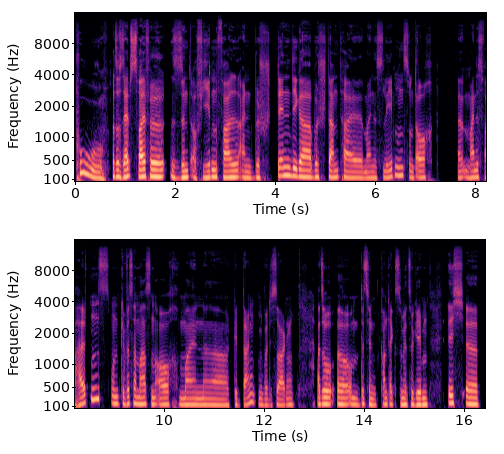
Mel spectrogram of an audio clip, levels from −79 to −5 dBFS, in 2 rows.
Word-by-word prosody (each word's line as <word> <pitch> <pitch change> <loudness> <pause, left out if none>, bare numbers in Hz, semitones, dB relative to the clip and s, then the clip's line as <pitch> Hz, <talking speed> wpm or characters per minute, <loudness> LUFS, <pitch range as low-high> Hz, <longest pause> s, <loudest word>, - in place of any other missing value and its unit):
Puh. 155 - +2 0.2
Also 150 0 +3
Selbstzweifel 150 0 +6
sind 135 0 +1
auf 120 -7 -6
jeden 135 +3 +2
Fall 135 +1 +3
ein 130 -3 -3
beständiger 155 +2 +2
Bestandteil 130 -2 -1
meines 125 +1 -5
Lebens 160 +5 -3
und 130 -2 -5
auch 135 0 -3 0.5
äh, 130 +1 -5
meines 135 +1 -3
Verhaltens 175 - -1
und 150 -2 -2
gewissermaßen 145 -1 -1
auch 135 +1 -3
meiner 130 -2 -1
Gedanken, 130 +3 -6
würde 125 -1 -7
ich 115 - -10
sagen. 130 0 -4 0.4
Also, 140 +1 +2
äh, - - +2
um 135 -1 0
'n - - -11
bisschen 135 -3 -2
Kontext 135 +1 -6
zu 135 - -5
mir 135 - +2
zu 135 +1 -2
geben: 130 +1 +2 0.4
Ich, 165 -1 0
äh, 140 -2 +4
135 Hz, 135 wpm, -21 LUFS, 130-150 Hz, 0.5 s, Selbstzweifel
